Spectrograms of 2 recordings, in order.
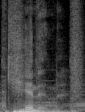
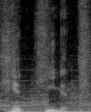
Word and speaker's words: Kenan: And you said it's Project Kenan, not Keenan, right? Kenan. Yeah. And the latest article is just what So mentioned. Kenan. Kenan. It even looks, the way it's spelled, looks like it's Keenan still, but it's Kenan.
